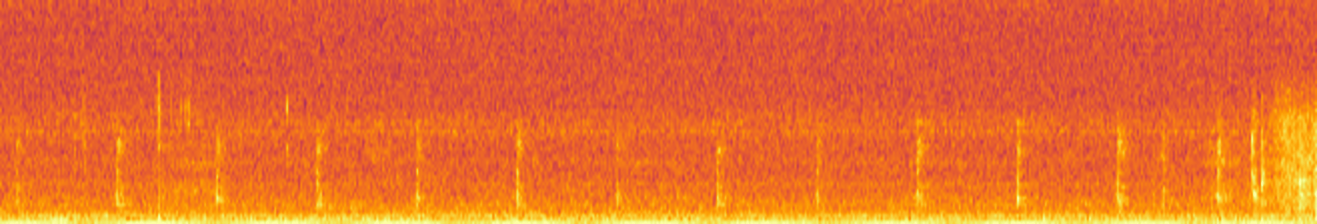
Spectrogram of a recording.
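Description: A clock ticking faintly and evenly, about once a second, over a low steady hum; otherwise near silence.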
